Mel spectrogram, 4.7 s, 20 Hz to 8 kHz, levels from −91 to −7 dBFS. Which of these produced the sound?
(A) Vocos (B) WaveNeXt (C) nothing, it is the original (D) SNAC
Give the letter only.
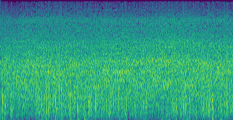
B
